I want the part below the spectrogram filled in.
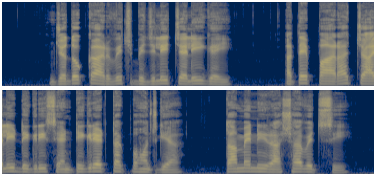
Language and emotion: Punjabi, sad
